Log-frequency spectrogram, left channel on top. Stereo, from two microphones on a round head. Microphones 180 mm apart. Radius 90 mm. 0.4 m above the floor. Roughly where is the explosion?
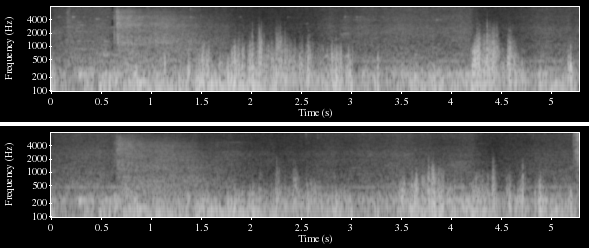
Left.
